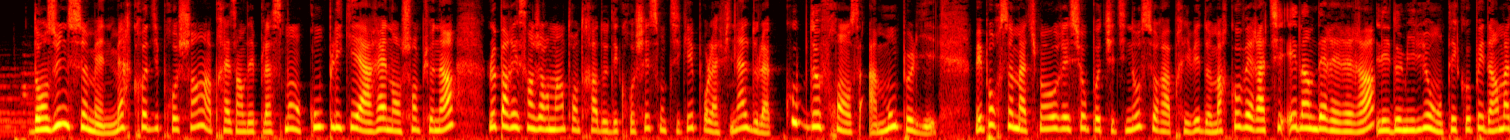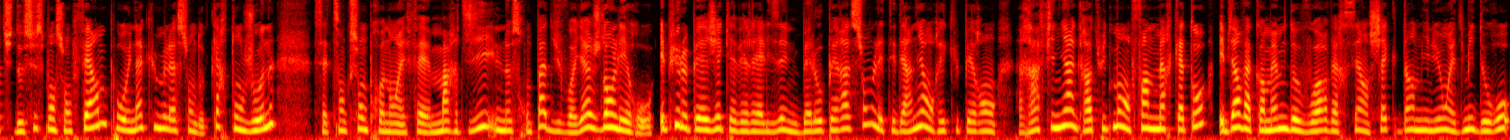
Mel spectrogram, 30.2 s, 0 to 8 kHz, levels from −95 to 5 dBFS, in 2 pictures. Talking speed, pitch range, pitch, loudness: 215 wpm, 205-265 Hz, 230 Hz, -27 LUFS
